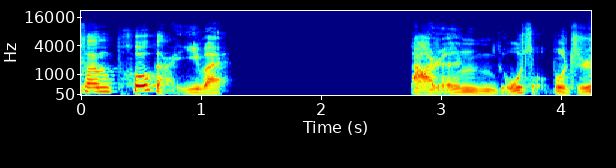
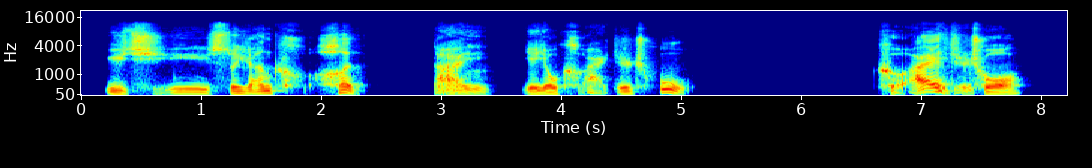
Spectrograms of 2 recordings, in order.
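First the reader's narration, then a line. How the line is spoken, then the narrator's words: Lowered voice. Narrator (Chinese): 压低声音说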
